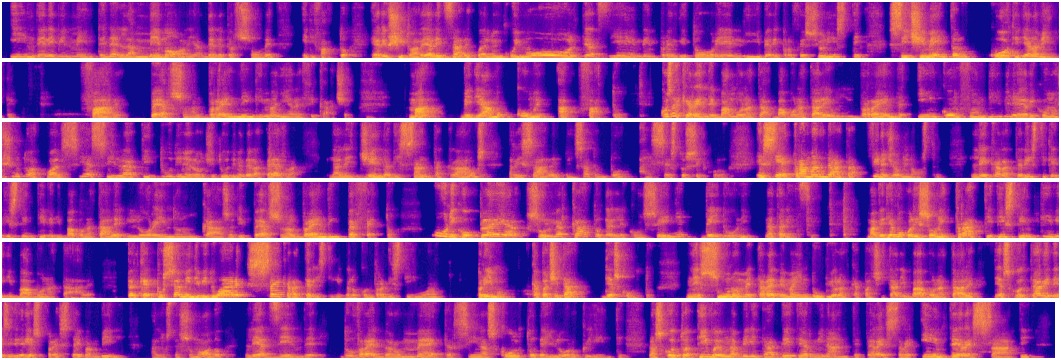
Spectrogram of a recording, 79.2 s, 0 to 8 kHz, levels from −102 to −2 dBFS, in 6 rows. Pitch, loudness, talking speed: 165 Hz, -24 LUFS, 115 wpm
